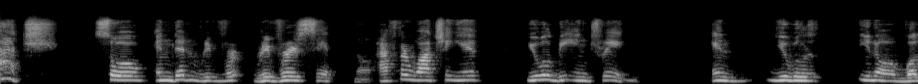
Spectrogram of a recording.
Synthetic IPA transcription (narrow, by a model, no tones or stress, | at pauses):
at͡ʃ | soɛ̃nd̪ɛ̃nɹɪvɹɪvɜɹsɪt̪̚noʔaft̪əɹwɑt͡ʃɪ̃ŋɪt̪̚ | juwɪlˠbiɪ̃nt̪ɹɪɡ̚ | ʔɛ̃nd̪̚ | juwɪl | jɨnovɔ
